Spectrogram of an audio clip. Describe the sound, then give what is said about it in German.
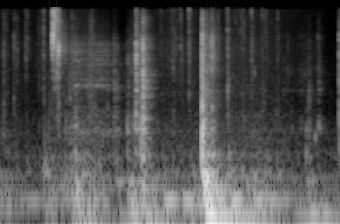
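Typing on a computer keyboard in short, irregular bursts, a few sharp clacks rising out of an otherwise quiet background. “Ja, toll, während ich tippe.”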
